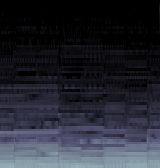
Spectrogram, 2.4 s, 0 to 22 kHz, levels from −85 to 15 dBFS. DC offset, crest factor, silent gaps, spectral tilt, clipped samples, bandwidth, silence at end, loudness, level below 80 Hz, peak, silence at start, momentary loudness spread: 0.2%; 12 dB; none; -6.5 dB/octave; under 0.1%; 12.5 kHz; 0 s; -20 LUFS; -66 dBFS; -8 dBFS; 0 s; 2 LU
